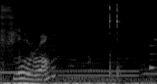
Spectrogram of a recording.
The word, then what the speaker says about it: Florent: Florent? Yes, surprising. This one they pronounced it well.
